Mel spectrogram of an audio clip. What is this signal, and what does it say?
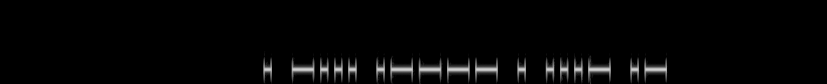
Morse code, heard as a keyed tone, about 17 wpm, 700 Hz. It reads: EB1EVA
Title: DXCC-100 Call Signs - 6 Characters - Repeated 2x - 17wpm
